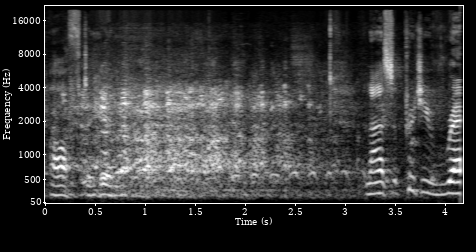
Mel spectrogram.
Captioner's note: laughter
